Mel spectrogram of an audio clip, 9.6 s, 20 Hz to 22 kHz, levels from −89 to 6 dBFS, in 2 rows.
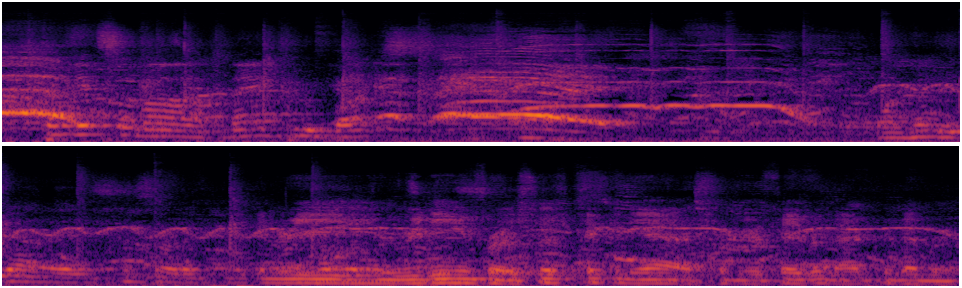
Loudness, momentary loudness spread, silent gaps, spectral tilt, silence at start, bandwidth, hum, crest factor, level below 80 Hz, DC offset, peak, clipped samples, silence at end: -35 LUFS; 13 LU; none; -5 dB/octave; 0 s; 17 kHz; none; 16 dB; -58 dBFS; under 0.1%; -18 dBFS; under 0.1%; 0 s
